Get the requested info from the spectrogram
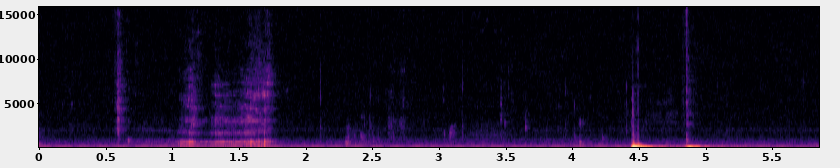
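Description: A person chewing a sandwich faintly with mouth closed, then two short dull low thumps about four and a half seconds in.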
